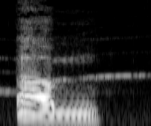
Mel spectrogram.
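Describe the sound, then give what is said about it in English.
A loud, blaring siren tone outside a window bursts in for under a second, flat and harsh, then fades into a thin, steady high whine that lingers in the background. “Well, sorry, there's like a fiesta that just broke out outside my window and sirens blaring.”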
